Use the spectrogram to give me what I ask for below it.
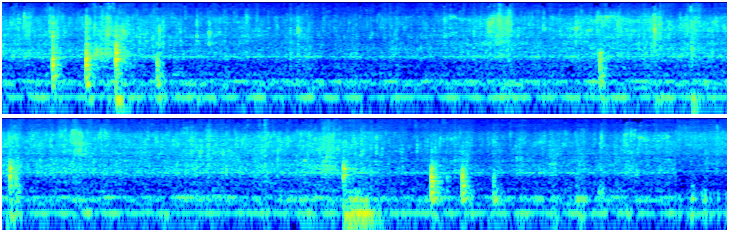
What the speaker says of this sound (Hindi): अब साथ साथ इसको हम भूनते जाएंगे और साथ साथ इसके ये पीस, ये स्मॉल पीस करते जाएंगे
